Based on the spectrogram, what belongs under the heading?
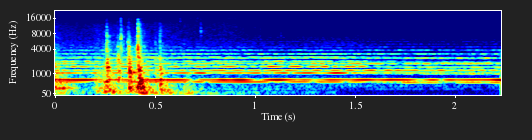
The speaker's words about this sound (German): Aber er dachte es während er die Tür mit unbeherrschtem Unwillen wieder leise zuzog.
